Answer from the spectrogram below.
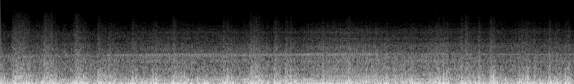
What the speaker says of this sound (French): là elle est en 6ème et elle tricote gentiment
